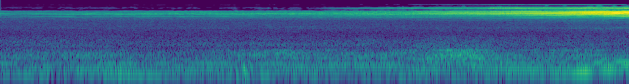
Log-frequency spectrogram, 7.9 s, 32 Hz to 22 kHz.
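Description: Low, steady rumble of a departing Boeing 787-9 airliner's jet engines.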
